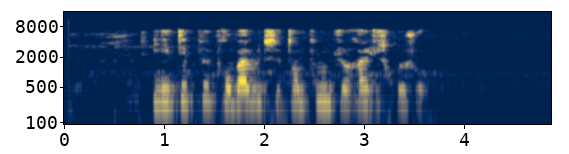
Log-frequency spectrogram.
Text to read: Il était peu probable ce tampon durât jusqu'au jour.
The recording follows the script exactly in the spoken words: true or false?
true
